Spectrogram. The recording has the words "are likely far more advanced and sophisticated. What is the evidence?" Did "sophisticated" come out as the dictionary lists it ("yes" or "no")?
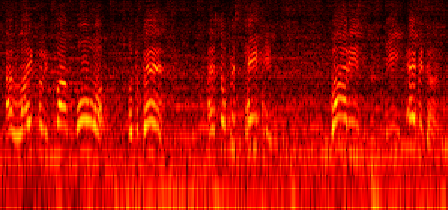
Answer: no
